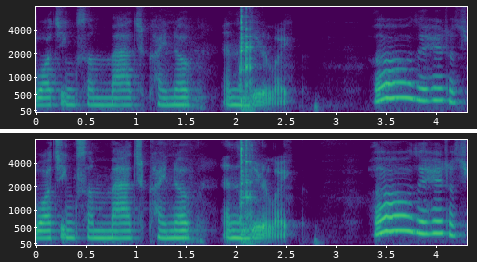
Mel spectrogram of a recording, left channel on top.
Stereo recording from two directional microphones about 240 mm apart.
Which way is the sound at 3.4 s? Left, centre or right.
Right.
